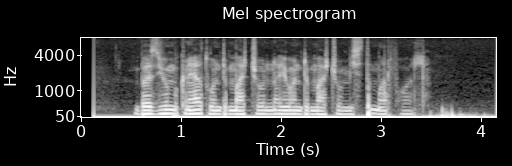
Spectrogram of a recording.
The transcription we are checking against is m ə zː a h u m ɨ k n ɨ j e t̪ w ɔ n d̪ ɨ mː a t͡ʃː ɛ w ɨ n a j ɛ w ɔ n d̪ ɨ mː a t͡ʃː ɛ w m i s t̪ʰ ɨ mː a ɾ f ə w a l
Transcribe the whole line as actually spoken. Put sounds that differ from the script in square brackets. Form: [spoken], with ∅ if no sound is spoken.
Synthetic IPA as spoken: [b] ə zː [i] h u m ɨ k n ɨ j [a] t̪ w ɔ n d̪ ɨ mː a t͡ʃː ɛ w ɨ [nː] a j ɛ w ɔ n d̪ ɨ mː a t͡ʃː ɛ w m i s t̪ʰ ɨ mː a ɾ f ə w a l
